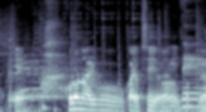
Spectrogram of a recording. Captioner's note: sighs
